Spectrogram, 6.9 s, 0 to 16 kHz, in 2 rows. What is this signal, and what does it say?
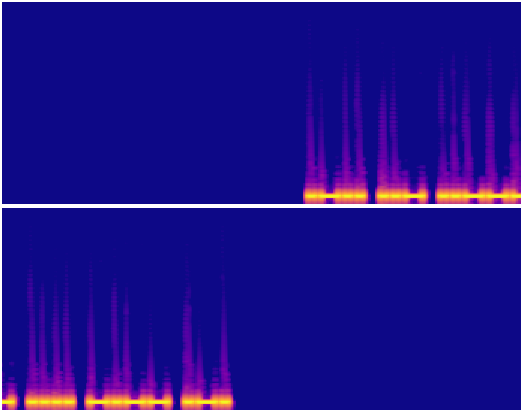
Morse code, heard as a keyed tone, about 32 wpm, 700 Hz. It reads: LU2HYR
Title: DXCC-100 Call Signs - 6 Characters - Repeated 3x - 30wpm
